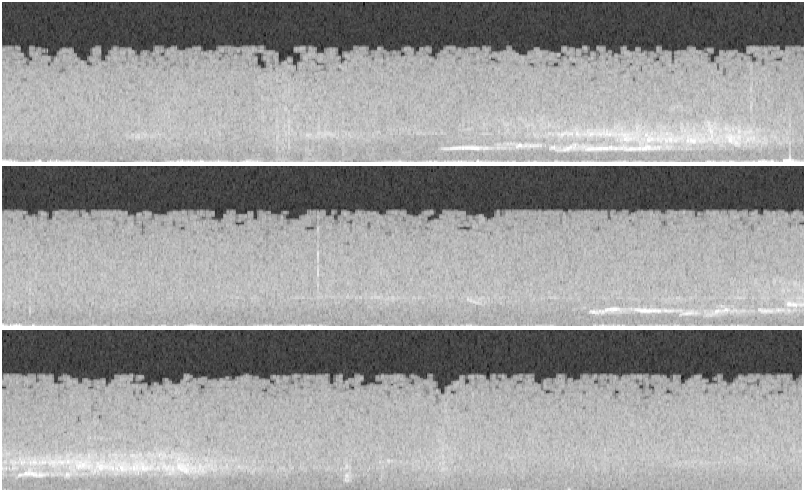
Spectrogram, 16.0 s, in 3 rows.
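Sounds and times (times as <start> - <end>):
songbird chirping: 2.0 - 5.3, 6.8 - 14.3, 15.0 - 15.7.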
